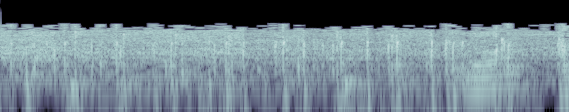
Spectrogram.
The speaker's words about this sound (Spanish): Un aplauso a mis especialistas, que amo y adoro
